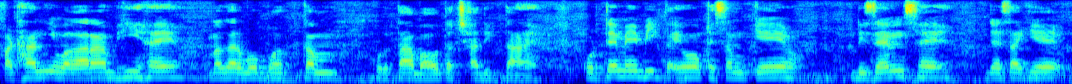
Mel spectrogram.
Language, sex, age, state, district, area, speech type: Urdu, male, 30-45, Telangana, Hyderabad, urban, spontaneous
